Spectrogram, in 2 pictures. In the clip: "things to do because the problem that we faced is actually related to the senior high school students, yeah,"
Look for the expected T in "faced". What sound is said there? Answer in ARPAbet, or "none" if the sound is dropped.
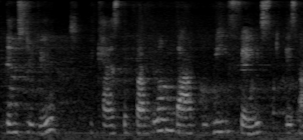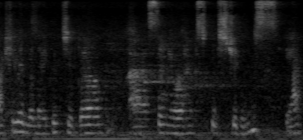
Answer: T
